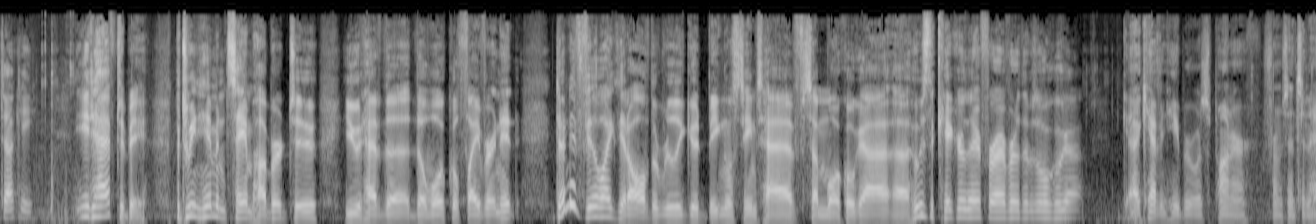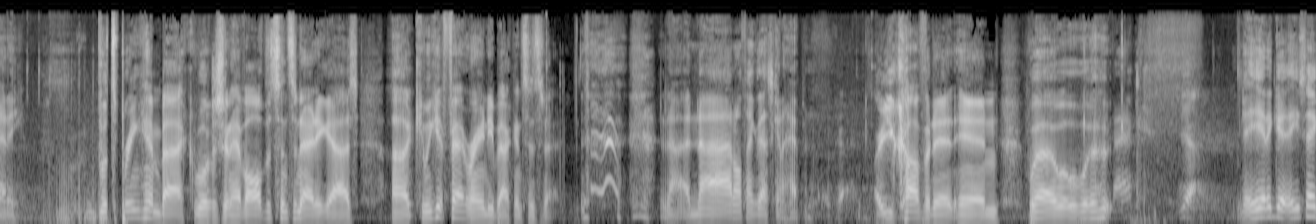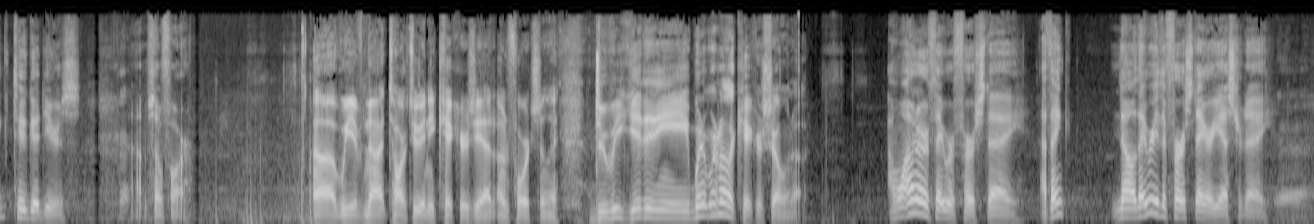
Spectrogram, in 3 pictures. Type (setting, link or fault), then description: setting, busy venue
